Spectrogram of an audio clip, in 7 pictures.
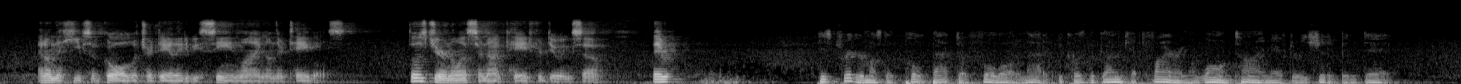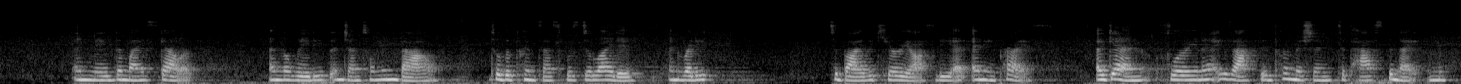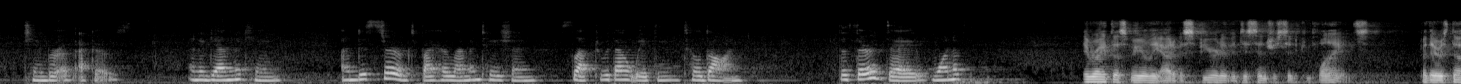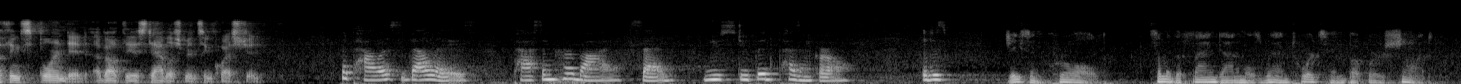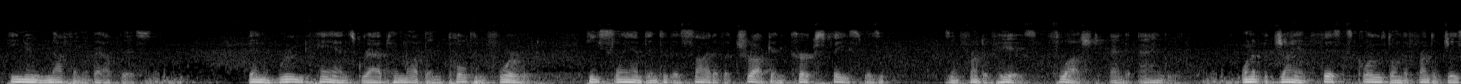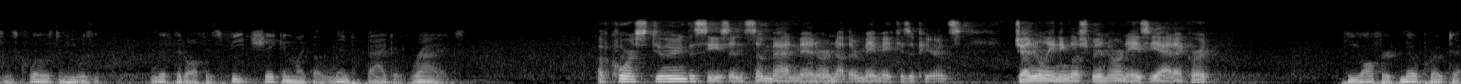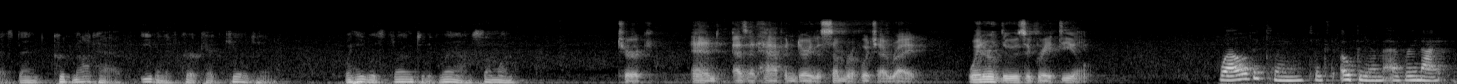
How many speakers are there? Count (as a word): three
